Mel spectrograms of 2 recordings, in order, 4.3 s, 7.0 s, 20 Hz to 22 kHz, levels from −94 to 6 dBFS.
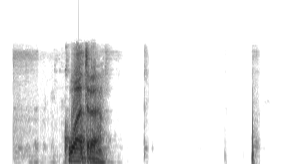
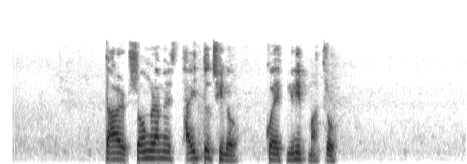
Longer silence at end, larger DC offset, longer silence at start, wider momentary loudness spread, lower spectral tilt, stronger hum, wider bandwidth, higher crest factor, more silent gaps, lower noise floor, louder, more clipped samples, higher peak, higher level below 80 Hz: first, 2.75 s vs 2 s; neither; second, 1 s vs 1.6 s; first, 24 LU vs 7 LU; about the same, -4.5 dB/octave vs -5.5 dB/octave; neither; about the same, 7.8 kHz vs 8 kHz; about the same, 20 dB vs 18 dB; neither; first, under -90 dBFS vs -71 dBFS; first, -12 LUFS vs -16 LUFS; neither; about the same, 0 dBFS vs -2 dBFS; first, -40 dBFS vs -58 dBFS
